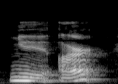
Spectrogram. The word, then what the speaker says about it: 女儿: But one thing is, if this is not a retroflex final, it's a syllable read as 儿. For example, 女儿.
